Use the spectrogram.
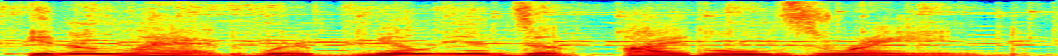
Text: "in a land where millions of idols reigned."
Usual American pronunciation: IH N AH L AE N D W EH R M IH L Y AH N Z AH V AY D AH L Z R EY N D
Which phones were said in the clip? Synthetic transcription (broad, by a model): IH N AH L AE N D W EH R M IH L Y AH N Z AH V AY D L Z R EY N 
